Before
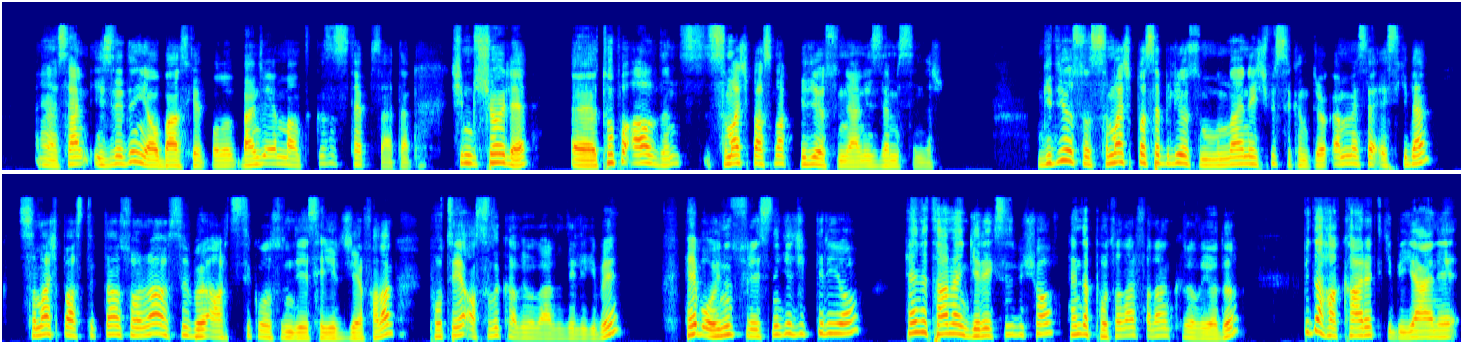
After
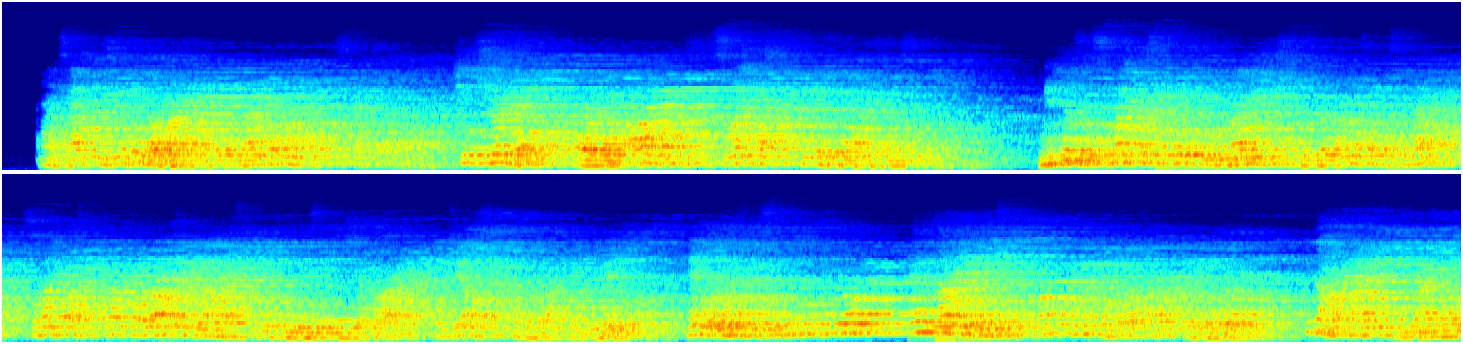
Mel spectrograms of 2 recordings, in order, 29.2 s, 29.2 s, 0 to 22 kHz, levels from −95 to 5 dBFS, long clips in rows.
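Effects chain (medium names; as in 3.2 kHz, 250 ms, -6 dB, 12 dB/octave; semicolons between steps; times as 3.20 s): recorder AGC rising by 7.9 dB/s; transient shaper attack -3 dB, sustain +4 dB; low-pass 1.2 kHz 12 dB/octave; pitch-shifted reverb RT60 2.3 s, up +7 st, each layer -8 dB, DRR -10 dB; trim -6.5 dB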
